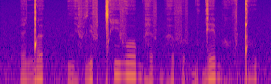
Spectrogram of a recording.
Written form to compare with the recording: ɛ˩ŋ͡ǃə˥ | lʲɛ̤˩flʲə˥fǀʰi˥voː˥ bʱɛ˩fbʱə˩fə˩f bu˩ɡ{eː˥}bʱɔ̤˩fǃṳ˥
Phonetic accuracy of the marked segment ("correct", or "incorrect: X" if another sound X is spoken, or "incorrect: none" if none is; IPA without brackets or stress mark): correct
